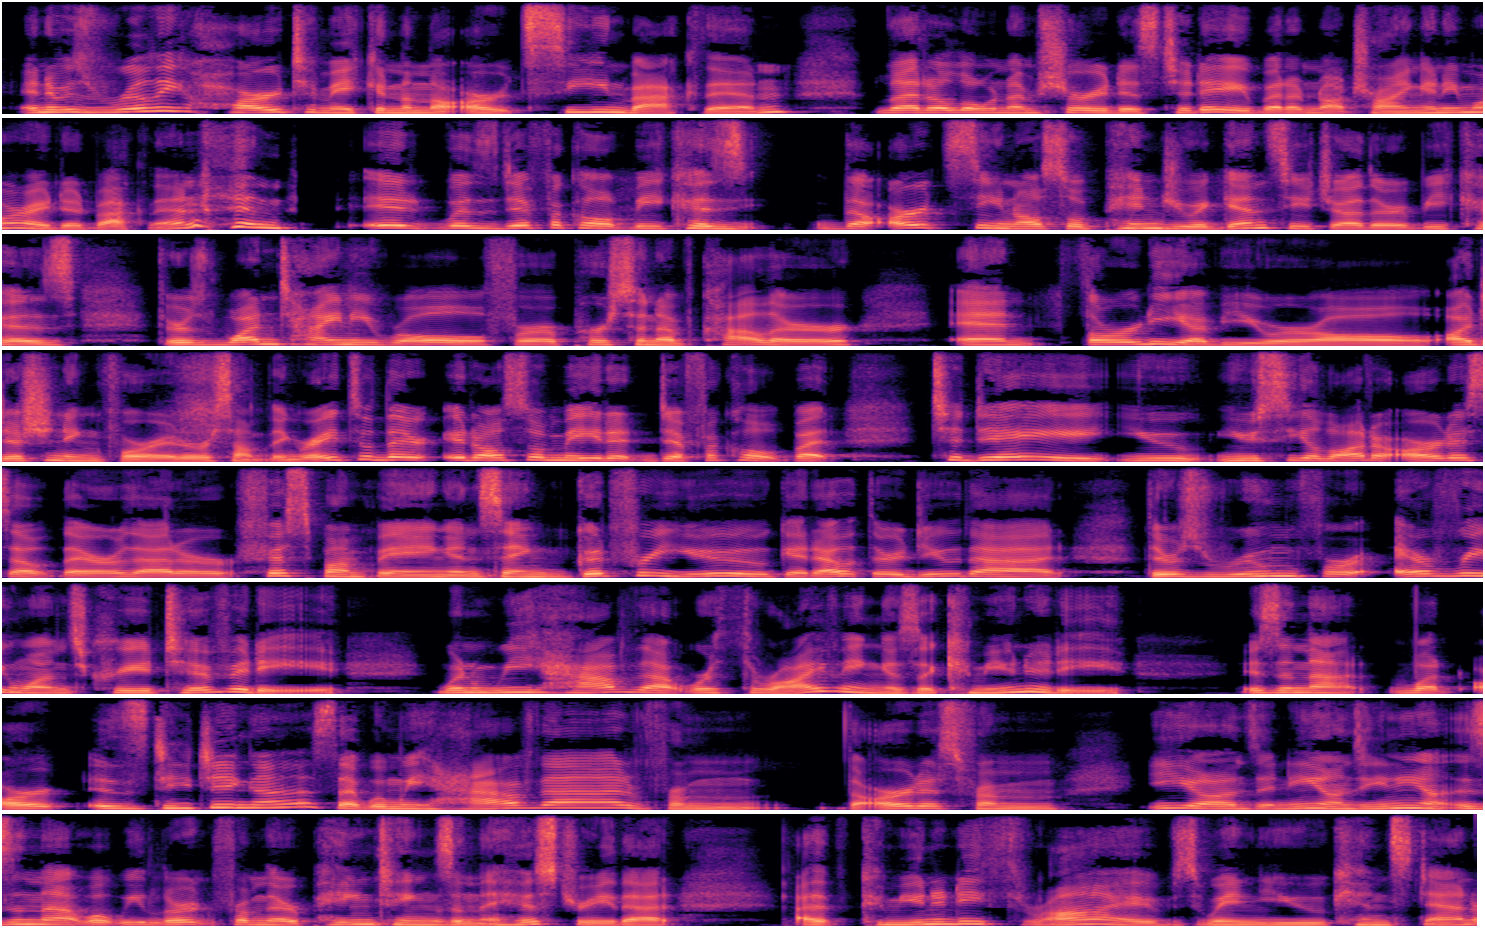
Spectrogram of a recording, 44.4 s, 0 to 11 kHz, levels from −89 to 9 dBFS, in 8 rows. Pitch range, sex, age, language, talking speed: 180-230 Hz, female, 20-39, English, 205 wpm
